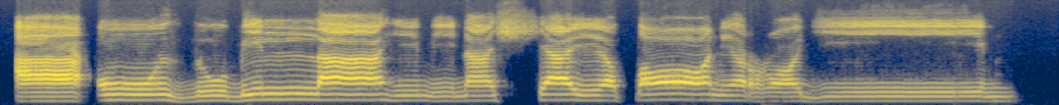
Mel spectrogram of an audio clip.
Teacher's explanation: A itu balik lagi kita ingat makhrotnya ada di tenggorokan paling bawah. Satu makhrot dengan H. Jadi cara bacanya itu kita keluarkan dari makhrotnya. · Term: hamzah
